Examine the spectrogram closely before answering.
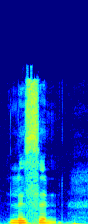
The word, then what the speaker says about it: listen: pronounced rondu the word allias t n is pronounced listen so pronunciation has to do with the sounds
